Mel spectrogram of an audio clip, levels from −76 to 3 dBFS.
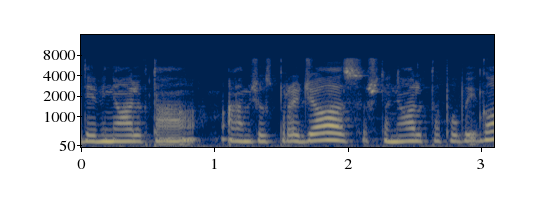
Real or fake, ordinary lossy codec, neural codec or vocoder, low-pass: real; AAC, 64 kbps; none; 7.2 kHz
